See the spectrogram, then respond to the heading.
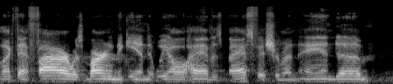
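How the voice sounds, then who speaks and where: This man has a strong Oklahoma accent. He talks at a fairly quick pace. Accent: thick Oklahoma. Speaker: professional bass angler. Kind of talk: casual interview chat. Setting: home office, live stream call.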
